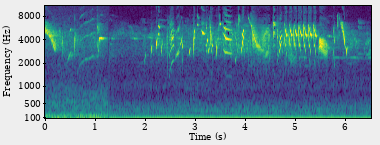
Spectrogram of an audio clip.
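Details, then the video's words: European goldfinch (Carduelis carduelis) singing a rapid, liquid jumble of high tinkling notes and twittery trills, with a low steady hum underneath throughout. "Chant CHARDONNERET ÉLÉGANT"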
